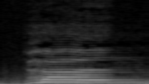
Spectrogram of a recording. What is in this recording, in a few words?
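"pen1", Mandarin pinyin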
